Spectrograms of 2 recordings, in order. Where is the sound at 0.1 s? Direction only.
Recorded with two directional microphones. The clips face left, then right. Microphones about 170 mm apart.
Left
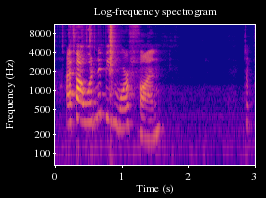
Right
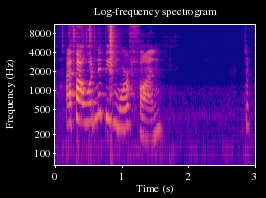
10° right (ahead or behind).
